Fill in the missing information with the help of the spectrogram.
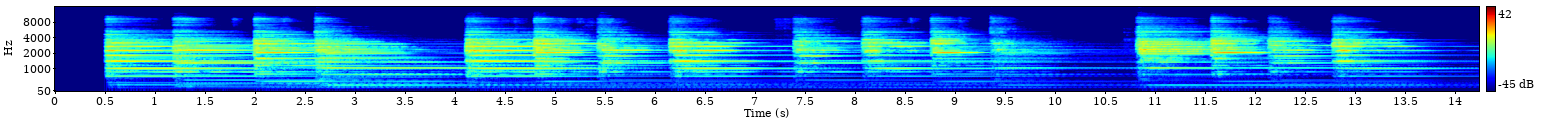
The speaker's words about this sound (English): Okay, so we summoned Big Ben. This allowed us to go back in time and make the phone call.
